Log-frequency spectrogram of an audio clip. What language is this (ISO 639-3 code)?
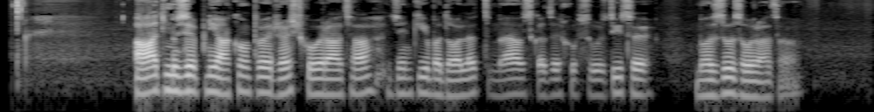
urd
